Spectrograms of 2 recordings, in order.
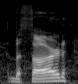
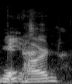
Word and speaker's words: Beathard: who I'm pretty sure his last name is Bethard, but it's spelled Beathard, so that's how I pronounce it, CJ Beathard.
